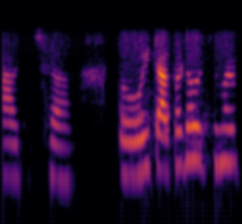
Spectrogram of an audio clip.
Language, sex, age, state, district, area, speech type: Bengali, female, 18-30, West Bengal, Howrah, urban, conversation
